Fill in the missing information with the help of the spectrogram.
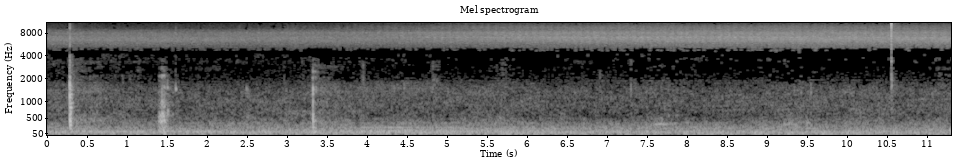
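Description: A steady, high-pitched chorus of insects, such as crickets, running evenly throughout. A few sharp clicks or knocks close by cut through it, the loudest about a quarter second in and another near the end.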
